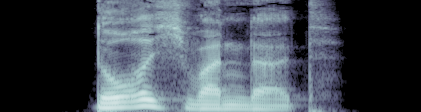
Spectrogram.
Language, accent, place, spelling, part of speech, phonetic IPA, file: German, Germany, Berlin, durchwandert, verb, [ˈdʊʁçˌvandɐt], De-durchwandert.ogg
- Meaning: past participle of durchwandern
